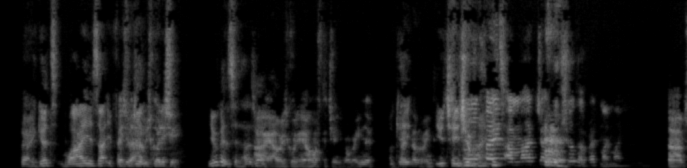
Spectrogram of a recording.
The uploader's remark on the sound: sorry about the Audio quality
